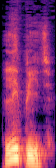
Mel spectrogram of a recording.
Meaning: 1. to model, to sculpt, to fashion, to shape 2. to build, to make (cells, a nest, etc.) 3. to stick on 4. to slap, to smack 5. to babble
- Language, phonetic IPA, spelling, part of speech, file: Russian, [lʲɪˈpʲitʲ], лепить, verb, Ru-лепить.ogg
